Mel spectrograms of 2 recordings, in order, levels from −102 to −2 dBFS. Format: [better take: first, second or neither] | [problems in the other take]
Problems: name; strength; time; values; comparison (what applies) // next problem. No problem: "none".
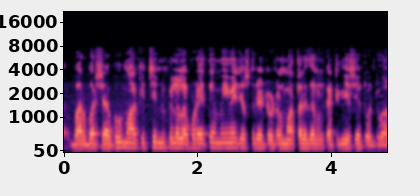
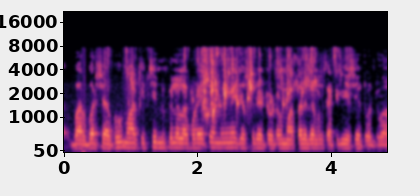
first | background sound (Bathtub (filling or washing)); 1 dB above the speech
